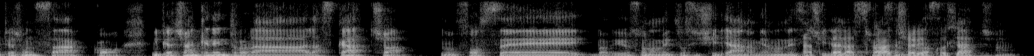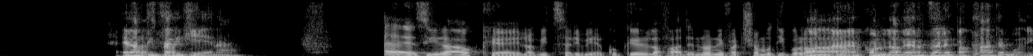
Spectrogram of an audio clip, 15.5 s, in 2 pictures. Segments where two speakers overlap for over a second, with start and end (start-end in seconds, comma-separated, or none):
6.0-7.3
